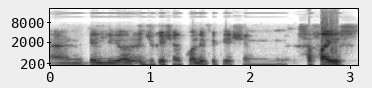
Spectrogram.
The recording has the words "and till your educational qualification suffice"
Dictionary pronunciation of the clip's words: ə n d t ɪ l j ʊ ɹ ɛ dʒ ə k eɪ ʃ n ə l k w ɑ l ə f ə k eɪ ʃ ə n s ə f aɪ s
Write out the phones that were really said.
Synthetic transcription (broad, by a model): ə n d t ɪ l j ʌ ɹ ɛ dʒ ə k eɪ ʃ ə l k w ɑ l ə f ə k eɪ ʃ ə n s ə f aɪ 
